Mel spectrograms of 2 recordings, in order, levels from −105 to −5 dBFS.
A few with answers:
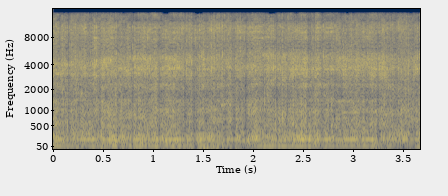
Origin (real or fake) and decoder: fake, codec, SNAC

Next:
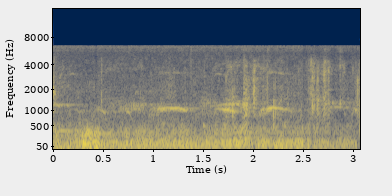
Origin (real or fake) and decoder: real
